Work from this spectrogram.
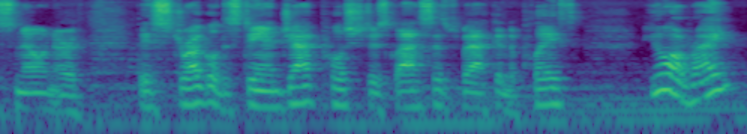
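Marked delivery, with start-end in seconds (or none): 5.4-6.2 high, loud worried check-in; concerned question. A narrator's reading. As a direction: ask anxiously if she's hurt. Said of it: "he asked Annie".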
